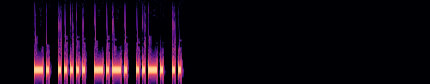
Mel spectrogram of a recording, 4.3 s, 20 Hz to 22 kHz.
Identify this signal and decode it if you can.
Morse code, heard as a keyed tone, about 40 wpm, 700 Hz. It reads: N5CFI
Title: USA Call Signs - 5 Characters - Repeated 3x - 40wpm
